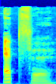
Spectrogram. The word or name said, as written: Äpfel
